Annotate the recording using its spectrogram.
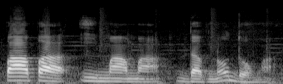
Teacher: It is a very simple statement, simple sentence, that is why the sound is flat.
